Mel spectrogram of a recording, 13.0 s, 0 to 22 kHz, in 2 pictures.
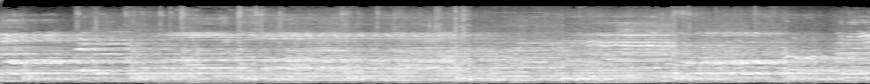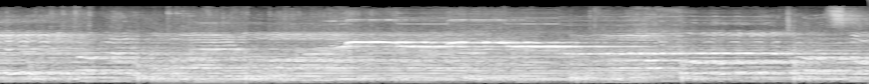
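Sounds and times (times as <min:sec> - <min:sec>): cello: 0:00.0 - 0:13.0
piano: 0:00.0 - 0:13.0
soprano singing operatically: 0:00.0 - 0:13.0.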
